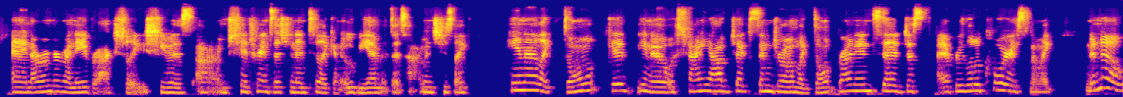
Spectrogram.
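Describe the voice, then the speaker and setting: A woman talks at a fairly quick pace in a fairly high pitch. Her voice is somewhat breathy, with ordinary pitch variation. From Louisiana. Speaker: registered nurse turned podcast manager. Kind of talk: interview. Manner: casual, filler-heavy.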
